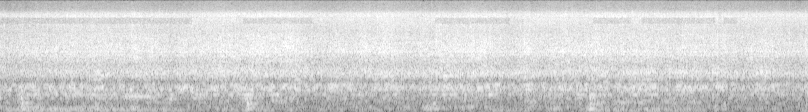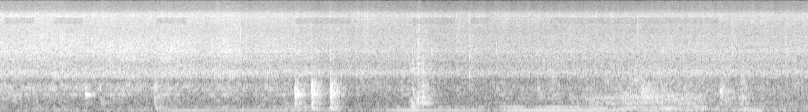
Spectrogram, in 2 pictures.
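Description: Onions, hyacinth beans (avarekalu) and chopped tomato frying in a pressure cooker pan while being stirred with a spatula: a steady sizzle that eases off a little in the last third.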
